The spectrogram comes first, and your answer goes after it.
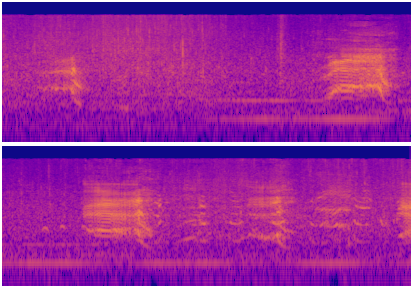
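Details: Sea lions at Monterey Bay by the Breakwater, barking repeatedly in harsh, bleat-like bursts roughly every one to two seconds, over a steady low mechanical hum and lapping water.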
